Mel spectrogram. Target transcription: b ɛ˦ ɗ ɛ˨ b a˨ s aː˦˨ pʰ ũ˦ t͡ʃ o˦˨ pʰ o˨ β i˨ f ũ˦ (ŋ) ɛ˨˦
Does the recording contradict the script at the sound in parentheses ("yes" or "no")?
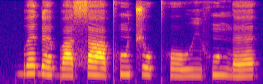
no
